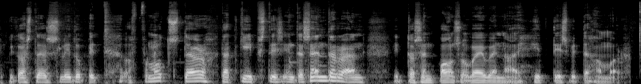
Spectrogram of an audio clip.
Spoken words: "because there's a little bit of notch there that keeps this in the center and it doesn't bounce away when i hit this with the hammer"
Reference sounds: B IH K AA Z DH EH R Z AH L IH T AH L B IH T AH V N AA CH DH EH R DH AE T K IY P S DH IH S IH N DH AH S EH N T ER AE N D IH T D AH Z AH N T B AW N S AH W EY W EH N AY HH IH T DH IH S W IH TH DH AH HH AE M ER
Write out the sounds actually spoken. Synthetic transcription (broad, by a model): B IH K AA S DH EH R S AH L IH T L B IH T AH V N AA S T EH R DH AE T K IY P S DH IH S IH N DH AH S EH N T ER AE N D IH T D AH S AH N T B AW N S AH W EY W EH N AY HH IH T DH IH S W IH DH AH HH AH M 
